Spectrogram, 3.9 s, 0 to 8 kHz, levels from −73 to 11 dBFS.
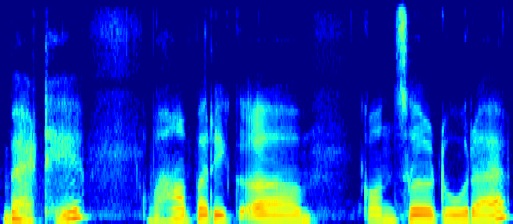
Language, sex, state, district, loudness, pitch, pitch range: Hindi, female, Bihar, Patna, -16 LUFS, 190 Hz, 180-200 Hz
